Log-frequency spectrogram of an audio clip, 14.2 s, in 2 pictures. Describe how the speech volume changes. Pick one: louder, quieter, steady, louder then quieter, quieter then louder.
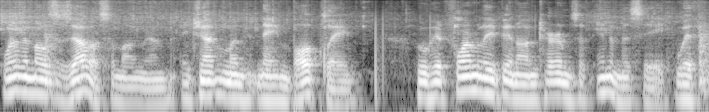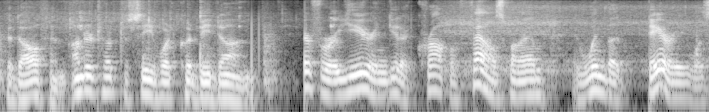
steady.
